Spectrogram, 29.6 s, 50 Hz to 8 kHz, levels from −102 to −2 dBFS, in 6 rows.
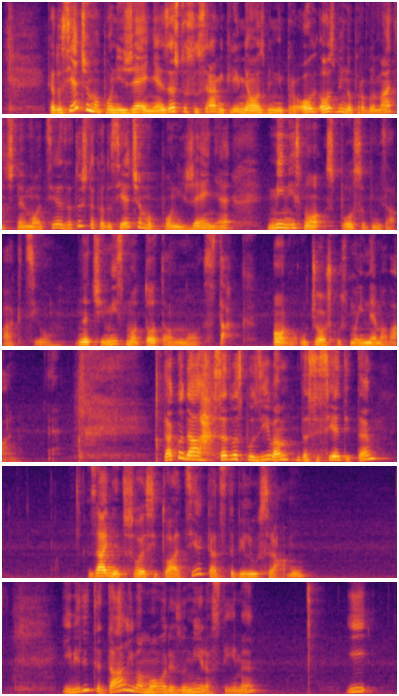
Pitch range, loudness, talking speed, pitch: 165-230 Hz, -21 LUFS, 120 wpm, 190 Hz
